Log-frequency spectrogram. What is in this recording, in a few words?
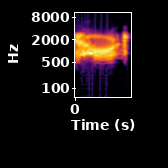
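"Hawk", English, USA; AirDefence; DCS; Allied Flight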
